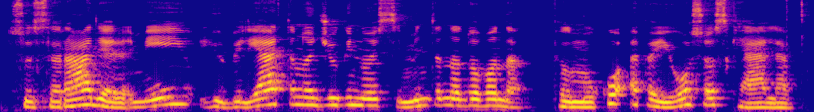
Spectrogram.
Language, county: Lithuanian, Kaunas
